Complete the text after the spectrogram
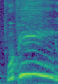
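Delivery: high, drawn-out "Whoopee" squeal; whoopee catchphrase. Retold or imitated. Game master imitates another player's whoopee, high and drawn out. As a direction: stretch out WHOOPEE in a high, playful call. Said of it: "I don't do it as good".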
